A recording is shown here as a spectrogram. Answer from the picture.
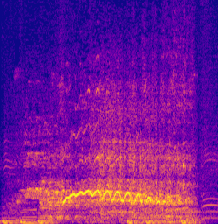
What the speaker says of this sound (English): Horse. Rabbit.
